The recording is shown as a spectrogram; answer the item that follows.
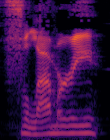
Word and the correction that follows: phylactery: I just said it. It's phylactery.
